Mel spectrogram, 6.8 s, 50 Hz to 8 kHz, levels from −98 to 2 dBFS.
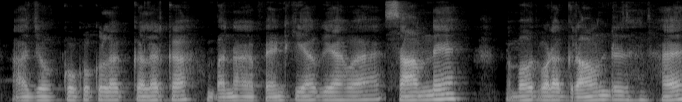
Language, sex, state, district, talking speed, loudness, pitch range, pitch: Hindi, male, Bihar, Sitamarhi, 165 wpm, -37 LUFS, 110-120 Hz, 115 Hz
